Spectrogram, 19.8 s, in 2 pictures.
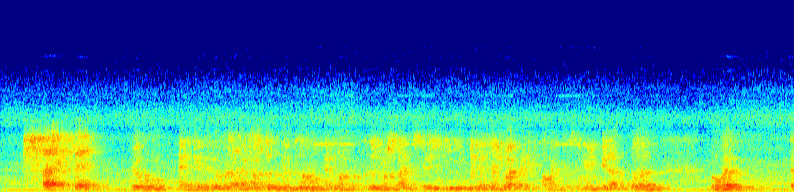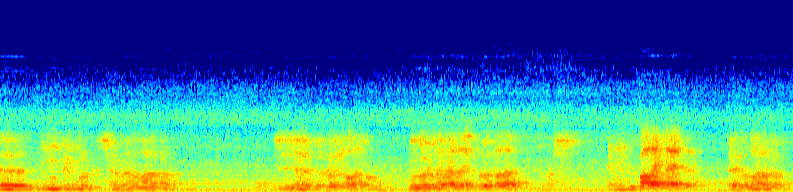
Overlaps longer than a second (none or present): none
